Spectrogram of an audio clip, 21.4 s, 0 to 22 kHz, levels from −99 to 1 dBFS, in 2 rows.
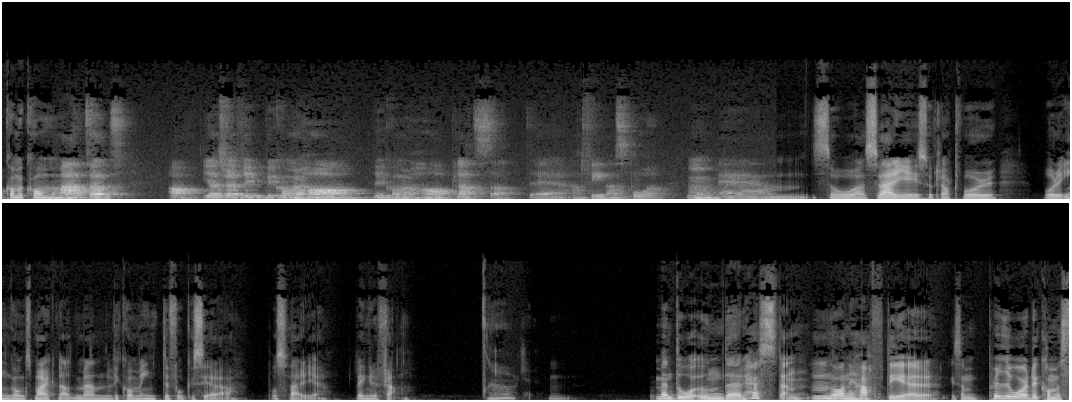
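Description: From 0.50 s to 7.74 s the speech sounds like it was picked up by a distant microphone. This is likely a switch away from the close microphone, perhaps to one on a camera. The sound turns roomy and hollow, with thinner bass, while the level stays about the same. On a spectrogram the low end is weaker, reverberant tails smear each syllable into the next, and a noise floor roughly 35 dB below the speech fills the gaps between phrases.

At 19.28 s there is a dropped buffer (overrun). A tiny slice of audio, only a millisecond or two, is missing, and the sound on either side is butted together with no silence between. This likely happened because the recording software fell behind and the hardware overwrote samples before they were collected. The result is a small jump forward in the sound. On a waveform the cycle breaks off and resumes at a different phase, leaving a sharp step.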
